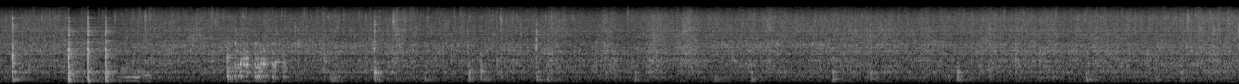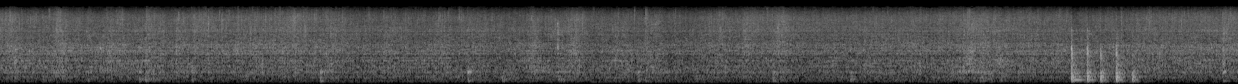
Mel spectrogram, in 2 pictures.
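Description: Onions frying in a pan, a dense, steady close-up sizzle and crackle that runs throughout with occasional stirring, loud and continuous with no talking.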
